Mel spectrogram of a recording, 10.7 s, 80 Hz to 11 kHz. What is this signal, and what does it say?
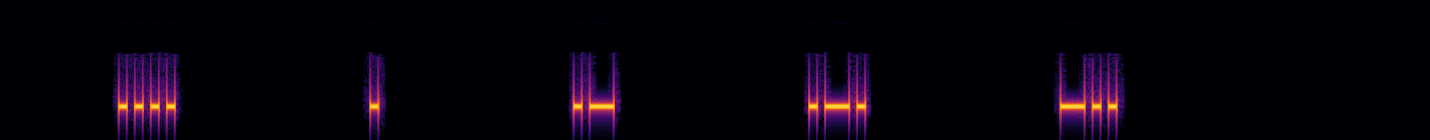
Morse code, heard as a keyed tone, about 20 wpm, spaced as for 5 wpm, 800 Hz. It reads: HEARD
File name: arrl / Grp-2 Drill-4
